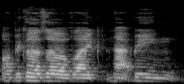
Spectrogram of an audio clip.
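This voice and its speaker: Woman, personal monologue, halting and rambling, slow delivery, lower voice. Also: completely flat delivery, sharp tone, low-quality recording. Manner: halting and rambling, with many pauses and restarts.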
